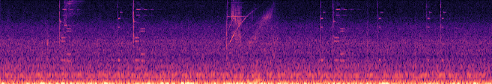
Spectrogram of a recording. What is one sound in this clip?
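Soft electronic menu clicks and chimes sound now and then.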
